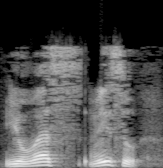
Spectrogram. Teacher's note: یو جلدی سے پڑھیں گے، واو کو سین سے ملائیں گے، سین سیٹی جیسی آواز سے، واو دونوں ہونٹوں کی گلائی سے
